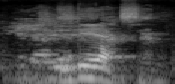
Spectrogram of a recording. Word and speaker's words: DXN: है, एक वर्ड है, जहाँ पर ए को और ई को दोनों को उच्चारण में हम लोग नहीं बोलते हैं, साइलेंट है, इसलिए पूरे वर्ल्ड में इसको क्या बोला जाता है? डिएक्शन।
